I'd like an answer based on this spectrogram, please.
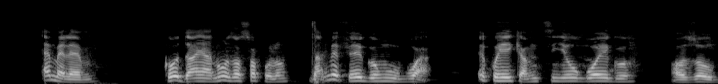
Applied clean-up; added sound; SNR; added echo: neural mask model DeepFilterNet 3.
